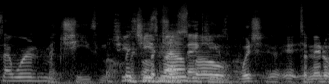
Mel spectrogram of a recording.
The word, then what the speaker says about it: machismo: I mean, instead of it being just exhausting, what's that, like machismo? How do you pronounce that word? Machismo.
